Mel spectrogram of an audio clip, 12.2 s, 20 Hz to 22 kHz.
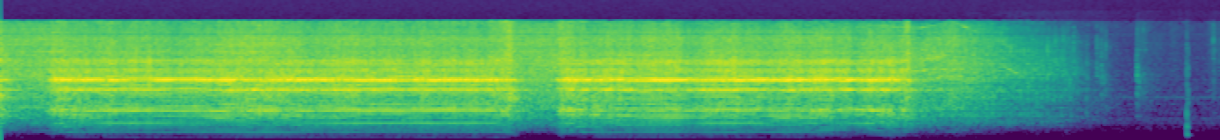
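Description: Rotary hammer set to hammer-rotate, mounted on a pole tool, drilling a 3/8-inch hole into a concrete ceiling: a steady motor whine with hammering. It dips briefly about five seconds in, then resumes before winding down and stopping about ten seconds in.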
